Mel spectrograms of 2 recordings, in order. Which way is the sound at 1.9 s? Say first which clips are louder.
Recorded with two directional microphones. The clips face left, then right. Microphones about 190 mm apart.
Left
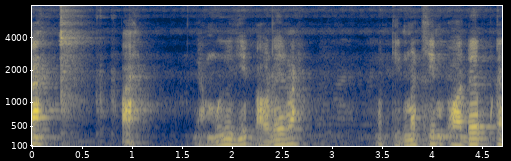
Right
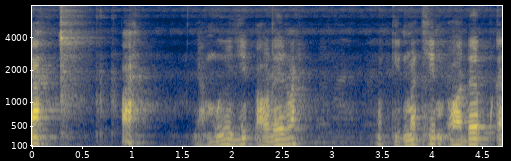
Right 3 dB; 15° right (ahead or behind).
